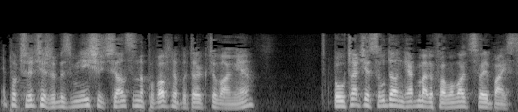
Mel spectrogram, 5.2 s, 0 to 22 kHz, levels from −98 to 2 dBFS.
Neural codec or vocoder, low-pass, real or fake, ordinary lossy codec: codec, 16 kHz in and 24 kHz out, 0.6 kbps, FocalCodec, streaming, 2048 codes; 7.2 kHz; fake; MP3, 32 kbps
